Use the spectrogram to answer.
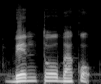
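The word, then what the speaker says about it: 弁当箱: Yang pertama adalah bento bako. Bento bako artinya kotak bento. Teman-teman pasti sudah tahu kalau hako itu artinya kotak. Cuman di sini bacanya jadi bako, ada teng-tanknya.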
